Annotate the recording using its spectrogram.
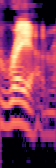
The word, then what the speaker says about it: Rayon: He's out of the country, he comes back, he realizes that Rayon, He does Rayon, right? We're saying this correctly? – We're saying it right, He realizes that Rayon has died.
